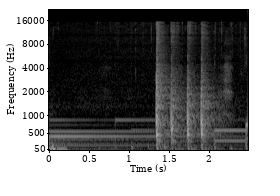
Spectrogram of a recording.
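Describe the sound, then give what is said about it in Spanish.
Four quick, evenly spaced knocks on a door ring out clearly over a soft, sustained musical background, with no voices present; Grandpa Giraffe (Abuelo Jirafa) knocking, arriving with a special gift. “Llaman a la puerta.”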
